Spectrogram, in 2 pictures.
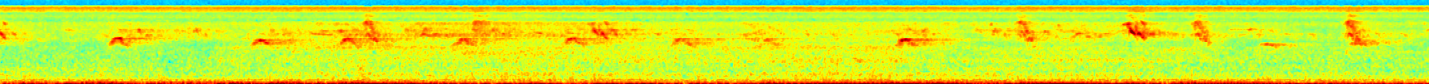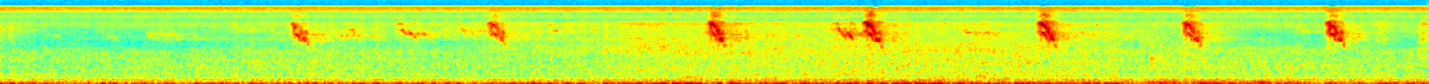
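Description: Small birds calling: short chirps about once a second, then quick high calls sweeping downward, over a steady low rumble that eases off about halfway through.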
